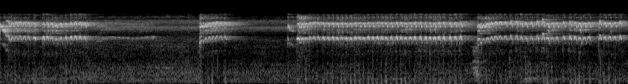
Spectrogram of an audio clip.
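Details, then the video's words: Japanese white-eye calling its flock with the 'rít' call: shrill, fast-pulsed buzzy trills, one brief, then a long unbroken run from three seconds to the end with a slight break near five seconds. "Tiếng chim vành khuyên rít √ siêu gọi bầy cực kỳ nhậy gọi là về"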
